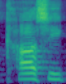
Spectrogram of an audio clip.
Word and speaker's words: Casi: By the way, you pronounce Cassie correctly in Cassi Perfecto.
